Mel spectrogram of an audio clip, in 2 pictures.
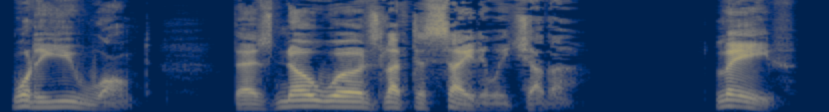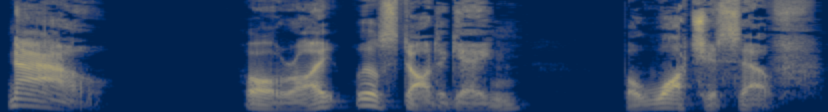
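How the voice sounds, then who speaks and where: Husky male dark elf, widely swinging pitch. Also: big pitch swings, takes it slowly, dry recording, clean studio sound, heavily acted. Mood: cold, hostile. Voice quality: raspy, husky. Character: male dark elf townsman, dry, gruff, changeable. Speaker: video game voice actor. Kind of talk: fantasy video game character lines.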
